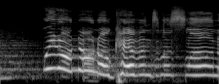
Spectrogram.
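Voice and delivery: high, loud classroom objection; protesting kids. Retold or imitated. Pupils laughing at the teacher's prediction, loud protest. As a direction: call out in amused disbelief.

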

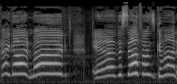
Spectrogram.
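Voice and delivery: high, loud, slow tearful wail; wailing through tears. Retold or imitated. Reporter bursting into tears to her colleagues, high slow wail. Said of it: "and I'm like".

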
